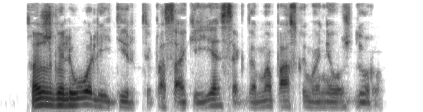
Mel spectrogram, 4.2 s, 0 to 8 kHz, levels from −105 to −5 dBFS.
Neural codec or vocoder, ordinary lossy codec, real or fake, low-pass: codec, 16 kHz, 8 kbps, FunCodec, trained on LibriTTS, 25 frames a second; MP3, 64 kbps; fake; 7.2 kHz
